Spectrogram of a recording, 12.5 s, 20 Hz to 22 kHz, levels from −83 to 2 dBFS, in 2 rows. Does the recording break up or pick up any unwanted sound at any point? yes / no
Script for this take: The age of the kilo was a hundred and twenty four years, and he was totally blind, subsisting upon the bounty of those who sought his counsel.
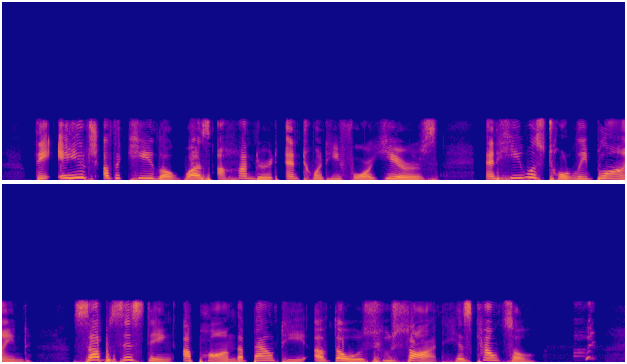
yes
